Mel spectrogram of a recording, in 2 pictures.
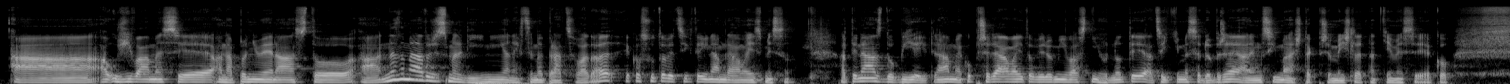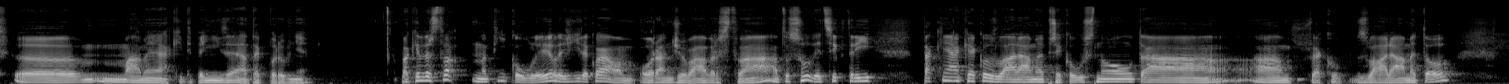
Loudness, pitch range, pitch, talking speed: -24 LUFS, 95-130 Hz, 110 Hz, 170 wpm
